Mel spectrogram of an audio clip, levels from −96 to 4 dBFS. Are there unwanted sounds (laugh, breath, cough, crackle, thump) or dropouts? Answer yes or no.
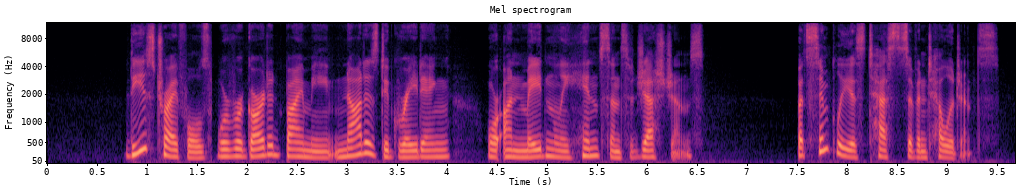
no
